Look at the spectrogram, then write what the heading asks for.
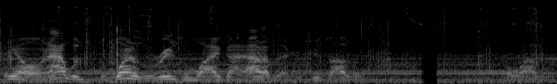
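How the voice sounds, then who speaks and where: Over noticeable background noise and audible room echo, a man with a fairly low pitch and ordinary pitch variation talks at a fairly quick pace, broken by long, frequent pauses. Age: 60s. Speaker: retired truck driver. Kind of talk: casual chat.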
